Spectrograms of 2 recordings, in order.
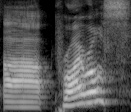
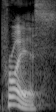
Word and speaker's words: Proyas: Alex Pryros. How do you say that guy's name? Who? The guy who did Dark City. Oh, Proyas.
